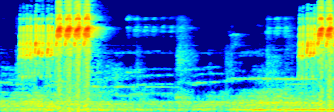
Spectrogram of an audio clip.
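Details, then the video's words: Ngebren chatter of a Flamboyan bird, used as a lure: a loud, high, buzzy burst of fast pulses, a long near-silent pause, then another burst starting at the end. "Rajanya Ngebren Burung Flamboyan"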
